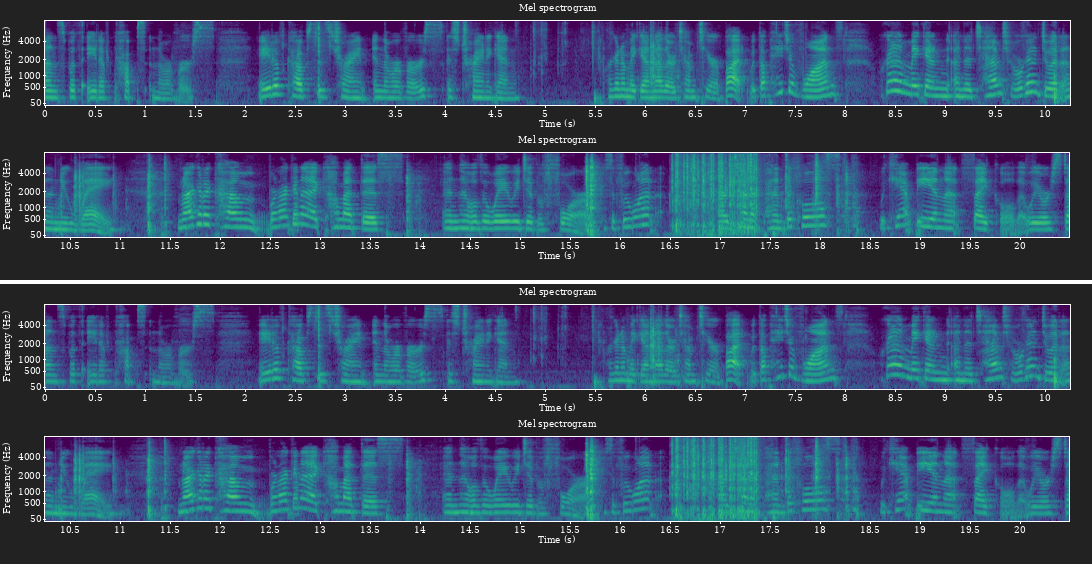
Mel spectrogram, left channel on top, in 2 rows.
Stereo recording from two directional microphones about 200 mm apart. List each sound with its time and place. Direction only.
0.0 s a woman's voice: 45° left (ahead or behind)
16.6 s a sound: 5° left (ahead or behind)
17.4 s a woman's voice: 45° left (ahead or behind)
